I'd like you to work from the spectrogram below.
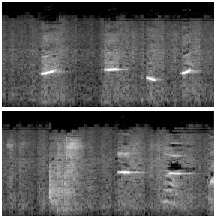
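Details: Common iora song: four clear whistles, rising or falling, about half a second apart, followed by a noisy burst and several flat higher whistled tones.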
